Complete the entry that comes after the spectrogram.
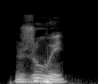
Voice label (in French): "jouer", francais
